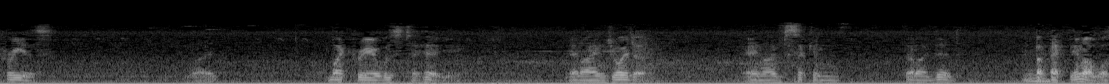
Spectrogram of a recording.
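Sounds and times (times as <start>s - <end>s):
insects hissing: 0.0s - 11.0s
man speaking a word: 1.9s - 2.2s, 3.3s - 4.7s, 5.7s - 6.6s, 7.4s - 8.4s, 10.2s - 11.0s.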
